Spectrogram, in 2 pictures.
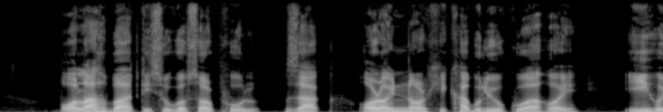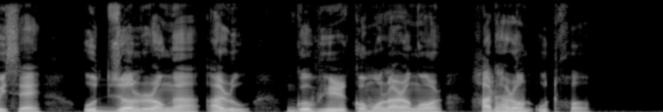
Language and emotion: Assamese, neutral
